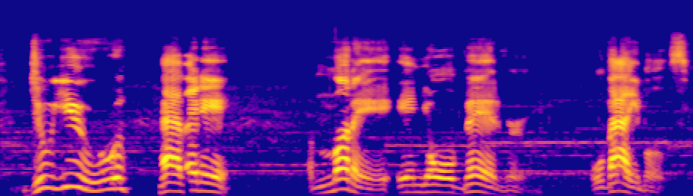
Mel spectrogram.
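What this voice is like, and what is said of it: Speaks slowly and deliberately. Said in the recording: “say that slowly”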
